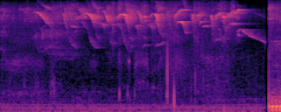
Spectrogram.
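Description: Birds chirp and twitter continuously in a busy, overlapping chorus of high, quick calls by a cemetery, with a low background hum and no talking.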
